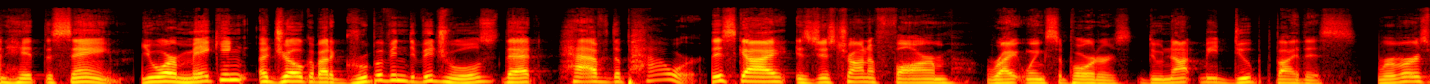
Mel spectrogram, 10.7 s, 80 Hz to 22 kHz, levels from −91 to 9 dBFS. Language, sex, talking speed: English, male, 185 wpm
